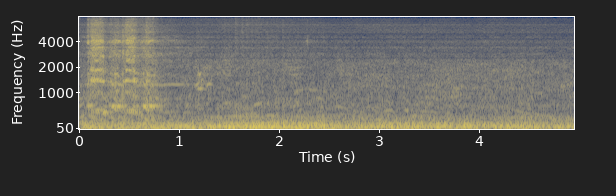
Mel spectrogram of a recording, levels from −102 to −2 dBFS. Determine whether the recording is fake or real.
fake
